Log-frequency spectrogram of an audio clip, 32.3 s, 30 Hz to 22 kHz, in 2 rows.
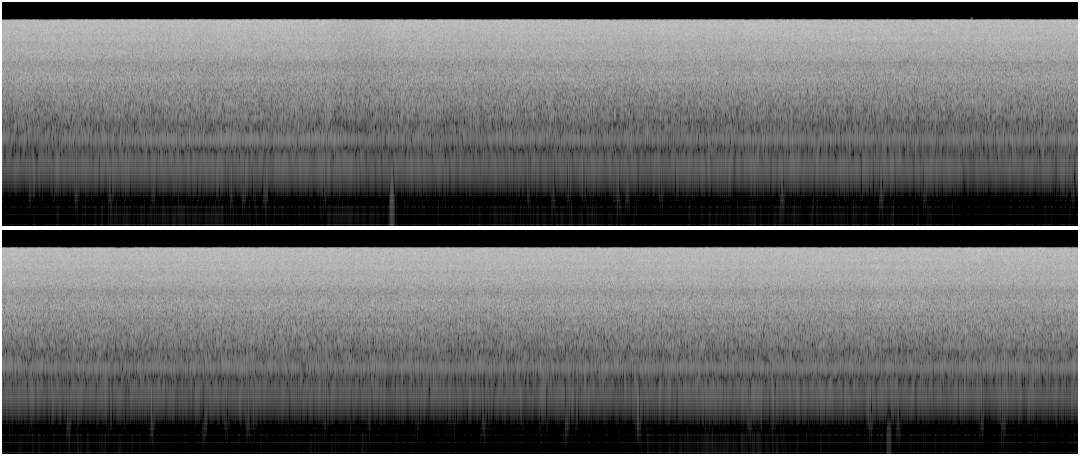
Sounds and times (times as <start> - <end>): Drill: 0.0 - 32.2.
